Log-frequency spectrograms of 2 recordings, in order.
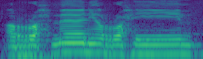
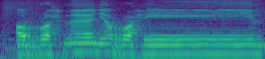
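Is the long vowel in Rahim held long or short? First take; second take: short; long. First: The long vowel is held for two beats. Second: The long vowel is held for six beats. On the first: "2 temps" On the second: "Ça c'est quand tu le fais 6 temps"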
